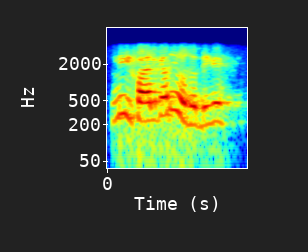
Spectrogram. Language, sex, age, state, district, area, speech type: Punjabi, male, 18-30, Punjab, Fazilka, urban, conversation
